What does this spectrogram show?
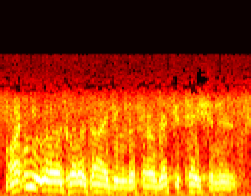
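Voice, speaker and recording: An anguished older American father played by a male actor in a 1940s radio drama. He pleads and insists urgently, with a controlling streak. The recording is muffled, with clear noise over it. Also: mid-range voice, expressive, quick pace, close to an everyday voice. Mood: stern, worried. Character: agitated elderly wealthy father, controlling and anguished.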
